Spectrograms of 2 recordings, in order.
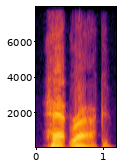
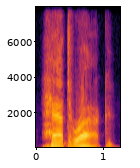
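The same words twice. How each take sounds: First: The T is a glottal stop. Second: The T is fully pronounced. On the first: "the second time I'll do it with the glottal stop" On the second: "I'll pronounce the T the first time"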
